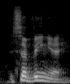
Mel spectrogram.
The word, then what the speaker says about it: Sevigny: Chloe, I can never pronounce the last name. Chloe Sevigny? Sevigny, yeah.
